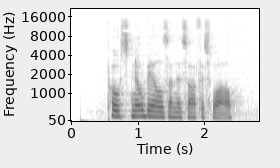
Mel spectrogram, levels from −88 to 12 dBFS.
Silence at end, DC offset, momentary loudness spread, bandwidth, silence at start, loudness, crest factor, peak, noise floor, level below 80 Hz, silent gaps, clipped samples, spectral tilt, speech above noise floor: 0.35 s; under 0.1%; 8 LU; 16 kHz; 0.55 s; -37 LUFS; 16 dB; -20 dBFS; -60 dBFS; -74 dBFS; none; under 0.1%; -6 dB/octave; 24 dB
